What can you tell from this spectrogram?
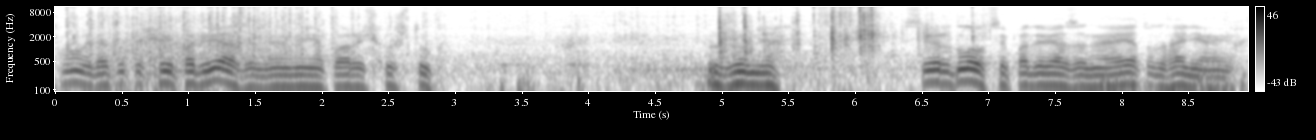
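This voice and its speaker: A man's voice: medium pitch, moderate pace, long pauses. A man muttering fragmented, casual running remarks outdoors for a pigeon-keeping vlog, with wind hitting the microphone. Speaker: pigeon keeper. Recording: wind on mic, clear outdoor noise. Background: wind, pigeons and birds.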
